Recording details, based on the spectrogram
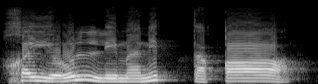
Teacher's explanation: تنوین کے بعد لام ہے، یہاں پر ہوگا ادغام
